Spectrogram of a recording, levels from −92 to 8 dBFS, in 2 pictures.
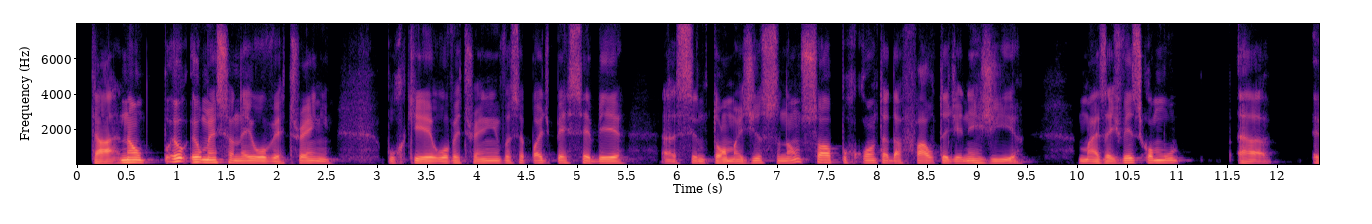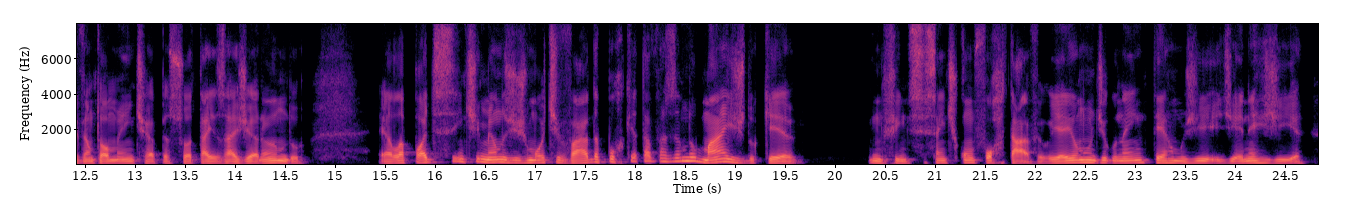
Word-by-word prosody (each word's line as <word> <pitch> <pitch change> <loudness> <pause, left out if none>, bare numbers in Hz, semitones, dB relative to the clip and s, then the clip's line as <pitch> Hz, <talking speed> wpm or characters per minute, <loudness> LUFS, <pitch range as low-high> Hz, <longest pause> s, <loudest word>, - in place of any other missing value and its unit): Tá, 85 +4 +4
não, 130 0 +8 0.2
eu 185 +3 +6
eu 140 0 +8
mencionei 130 -5 +4
o 110 - +4
overtraining 100 0 +1 0.5
porque 100 -1 +2
o 95 - +3
overtraining 100 +2 0
você 110 +1 -4
pode 105 0 -3
perceber, 100 -3 +1 0.3
ah, 85 -2 -5
sintomas 100 -2 0
disso, 110 +1 -3
não 110 +10 0
só 130 -2 +3
por 130 - -10
conta 115 -1 -1
da 100 -1 -1
falta 105 +1 +1
de 100 +1 -2
energia, 95 -7 -1 0.5
mas 95 0 0
às 95 - +2
vezes, 120 +1 +1
como, 120 -1 +1 0.6
ah, 90 -5 -1 0.4
eventualmente 95 0 -1
a - - 0
pessoa - - -4
está 90 - -1
exagerando, 90 +1 0 0.7
ela 100 +4 +1
pode 125 +4 0
se - - -5
sentir 155 +1 -3
menos 135 -1 +3
desmotivada, 120 0 -1
porque 140 +1 -6
está - - -3
fazendo 185 +3 -1
mais 130 -3 +2
do 105 0 -8
que, 90 -7 0 0.7
enfim, 100 -1 -3
se - - -5
sente 110 -2 -4
confortável. 80 - -2
E 95 +1 +2
aí 100 +3 +3
eu 125 - +3
não 130 -1 +4
digo 115 -2 -2
nem 110 +3 0
em 125 - -6
termos 105 -4 -1
de 100 -3 -2
de 95 +3 -4
energia. 90 -5 -2
105 Hz, 145 wpm, -25 LUFS, 95-120 Hz, 0.7 s, não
